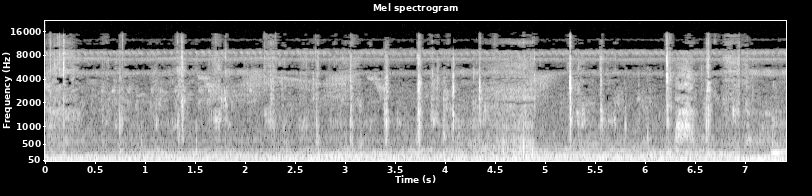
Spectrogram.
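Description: Close-up eating sounds: chewing with irregular crisp crunches and lip smacks as raw green herbs and grilled food are bitten and chewed.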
